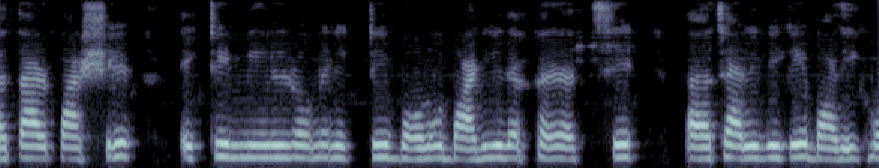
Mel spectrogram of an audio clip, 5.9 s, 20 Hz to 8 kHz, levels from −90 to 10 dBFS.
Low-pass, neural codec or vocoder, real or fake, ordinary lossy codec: none; codec, 16 kHz, 2 kbps, FunCodec, trained on LibriTTS, 25 frames a second; fake; none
